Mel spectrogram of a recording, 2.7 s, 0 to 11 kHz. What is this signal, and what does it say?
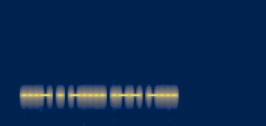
Morse code, heard as a keyed tone, about 39 wpm, 700 Hz. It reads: VE6WB
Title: DXCC-100 Call Signs - 5 Characters - 40wpm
